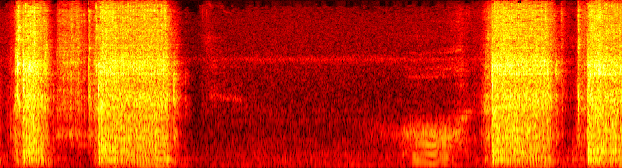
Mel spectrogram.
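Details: Kawasaki two-stroke hedge trimmer after new piston rings were fitted: it revs crisply in bursts, settles to a quiet idle between them and picks up cleanly. It is running well.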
